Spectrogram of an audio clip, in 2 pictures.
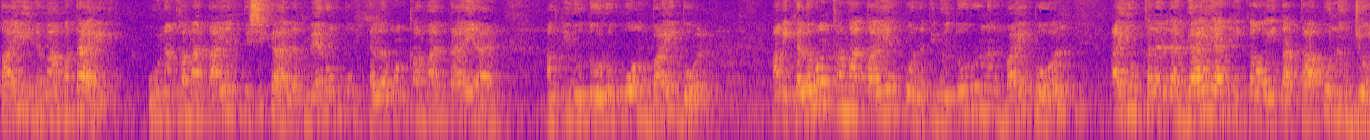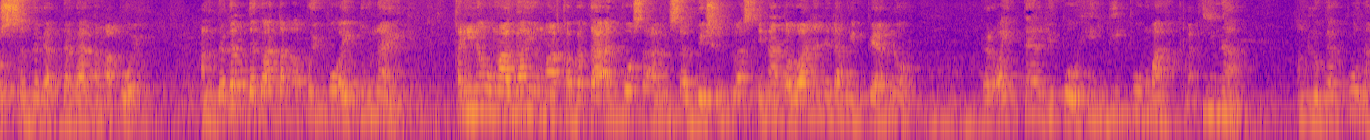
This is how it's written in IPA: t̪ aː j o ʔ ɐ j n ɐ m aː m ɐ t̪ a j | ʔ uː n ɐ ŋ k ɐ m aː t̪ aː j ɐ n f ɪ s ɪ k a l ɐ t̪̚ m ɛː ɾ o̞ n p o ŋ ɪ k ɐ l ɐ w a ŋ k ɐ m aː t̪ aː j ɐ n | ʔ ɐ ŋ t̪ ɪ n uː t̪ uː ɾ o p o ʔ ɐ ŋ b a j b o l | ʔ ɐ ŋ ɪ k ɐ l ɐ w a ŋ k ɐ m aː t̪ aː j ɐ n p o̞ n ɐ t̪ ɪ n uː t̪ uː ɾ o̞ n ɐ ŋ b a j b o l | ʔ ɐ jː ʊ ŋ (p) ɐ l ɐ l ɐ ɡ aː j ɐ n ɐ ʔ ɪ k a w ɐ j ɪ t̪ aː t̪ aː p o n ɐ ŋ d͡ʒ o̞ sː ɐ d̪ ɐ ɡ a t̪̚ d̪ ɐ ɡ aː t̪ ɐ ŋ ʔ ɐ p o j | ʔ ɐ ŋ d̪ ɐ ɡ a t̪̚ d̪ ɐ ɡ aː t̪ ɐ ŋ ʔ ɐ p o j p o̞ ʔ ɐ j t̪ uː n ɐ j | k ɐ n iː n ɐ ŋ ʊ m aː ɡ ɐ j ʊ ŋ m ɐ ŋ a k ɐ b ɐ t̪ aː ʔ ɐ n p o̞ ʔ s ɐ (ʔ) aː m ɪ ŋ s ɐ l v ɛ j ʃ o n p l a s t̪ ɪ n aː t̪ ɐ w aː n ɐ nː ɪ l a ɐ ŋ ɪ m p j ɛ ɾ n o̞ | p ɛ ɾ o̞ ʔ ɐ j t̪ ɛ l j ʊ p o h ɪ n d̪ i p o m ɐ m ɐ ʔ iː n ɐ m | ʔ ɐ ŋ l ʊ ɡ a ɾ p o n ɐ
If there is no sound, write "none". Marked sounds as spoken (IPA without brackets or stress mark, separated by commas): k, ʔ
